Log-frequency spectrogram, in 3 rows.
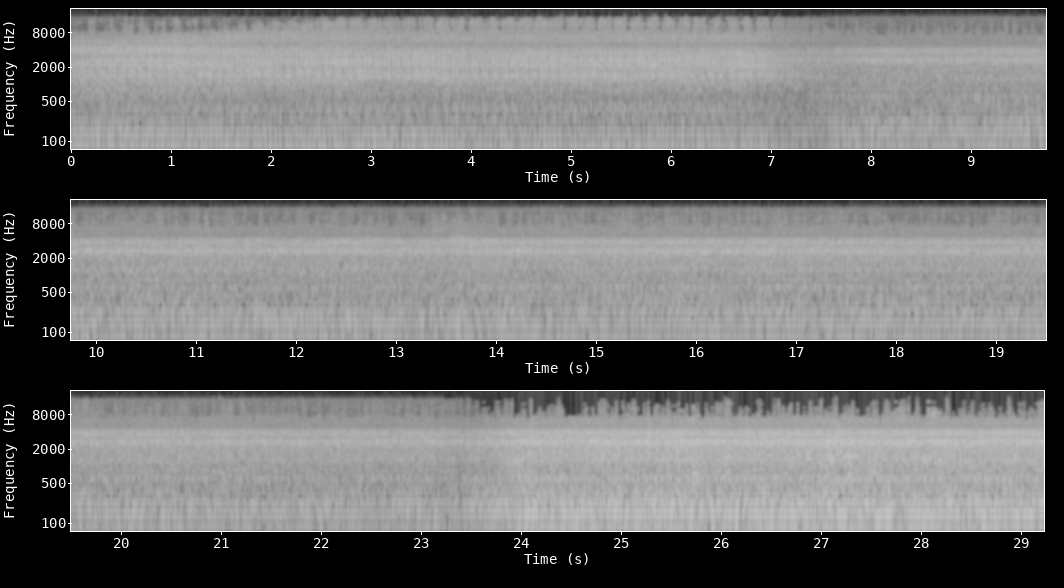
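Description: Heavy-haulage rig's diesel engine running steadily at low revs. The sound changes abruptly about seven seconds in and gets louder at about 24 seconds.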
